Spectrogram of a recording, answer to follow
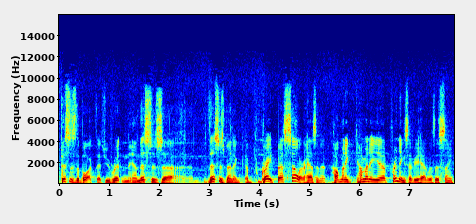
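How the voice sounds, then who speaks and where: An American man hosting a casual nostalgia interview on television, often pausing hesitantly as he phrases his questions. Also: fairly high pitch, very animated, darkish tone. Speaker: host of a nostalgia TV show. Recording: noisy 1980s cable TV recording.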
